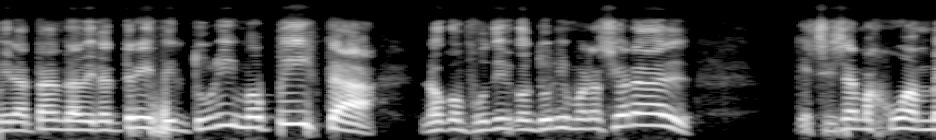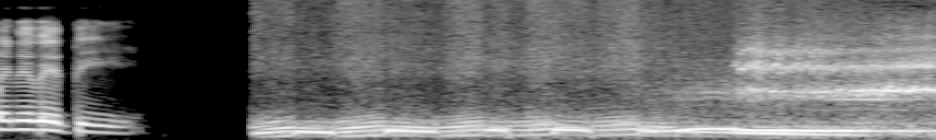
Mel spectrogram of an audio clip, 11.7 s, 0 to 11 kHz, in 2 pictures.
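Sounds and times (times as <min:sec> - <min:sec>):
speech: 0:00.0 - 0:06.8, 0:07.4 - 0:07.6
race car engine high whine: 0:07.4 - 0:11.6
race car tyres skidding: 0:09.0 - 0:11.6.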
